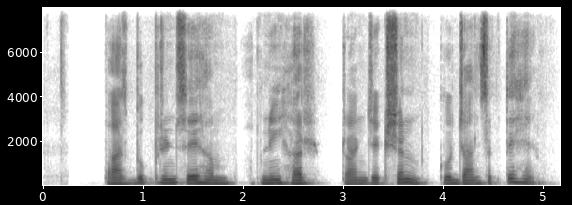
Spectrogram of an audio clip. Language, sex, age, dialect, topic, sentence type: Hindi, male, 18-24, Garhwali, banking, statement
